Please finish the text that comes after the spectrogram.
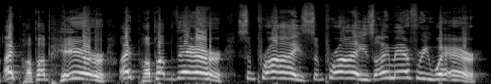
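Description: A man voicing a manic, excitable storybook man who cries out in a sing-song way. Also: very high-pitched, unhurried, pitched above the performer's own voice, full character voice. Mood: manic glee. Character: manic, giggly man who pops up surprising people.

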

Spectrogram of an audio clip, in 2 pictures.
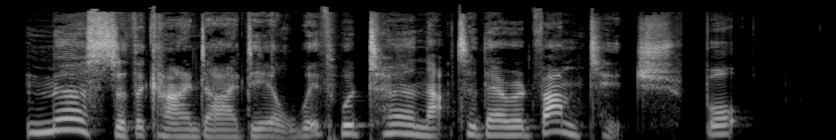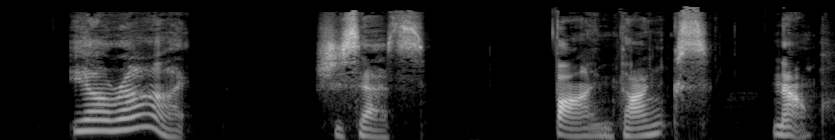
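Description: An actress playing a blunt, working-class Northern English debt collector in an audio drama monologue, deadpan and sardonic as she confides in the listener. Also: fairly low pitch, no room sound, clean studio sound. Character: blunt, wry young working-class female debt collector with ailing mother.

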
